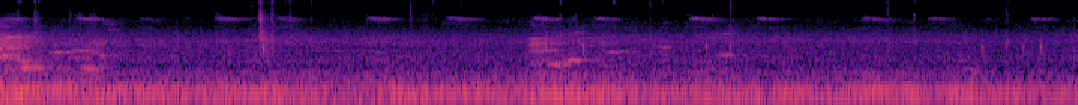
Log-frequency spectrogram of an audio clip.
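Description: Budgerigars pecking and cracking seed from a hand, faint small clicks scattered throughout, over a faint high chirp that repeats about twice a second and a steady low hum.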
